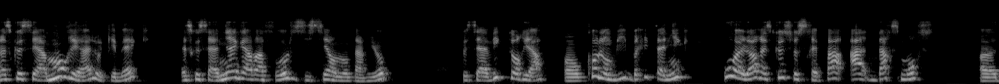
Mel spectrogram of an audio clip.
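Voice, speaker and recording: Upbeat radio quiz host, a woman with a fairly high voice who teases her players. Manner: teasing, encouraging contestants. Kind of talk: lively radio quiz hosting.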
